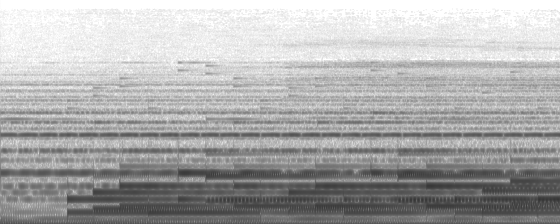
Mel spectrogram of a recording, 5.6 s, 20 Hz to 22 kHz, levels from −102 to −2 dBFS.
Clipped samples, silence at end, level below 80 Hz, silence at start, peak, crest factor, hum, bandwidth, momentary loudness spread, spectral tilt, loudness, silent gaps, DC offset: under 0.1%; 0 s; -48 dBFS; 0 s; -12 dBFS; 14 dB; none; 7.4 kHz; 7 LU; -7 dB/octave; -26 LUFS; none; 1%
